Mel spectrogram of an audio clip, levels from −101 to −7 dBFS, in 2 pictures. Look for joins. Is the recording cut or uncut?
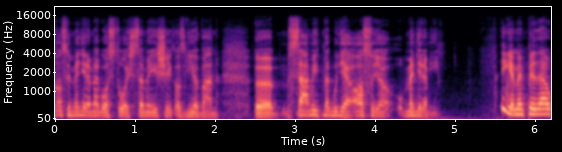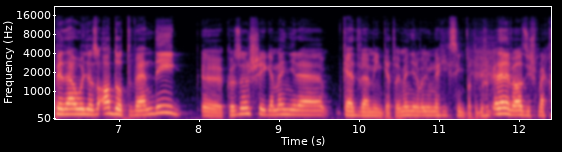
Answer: cut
